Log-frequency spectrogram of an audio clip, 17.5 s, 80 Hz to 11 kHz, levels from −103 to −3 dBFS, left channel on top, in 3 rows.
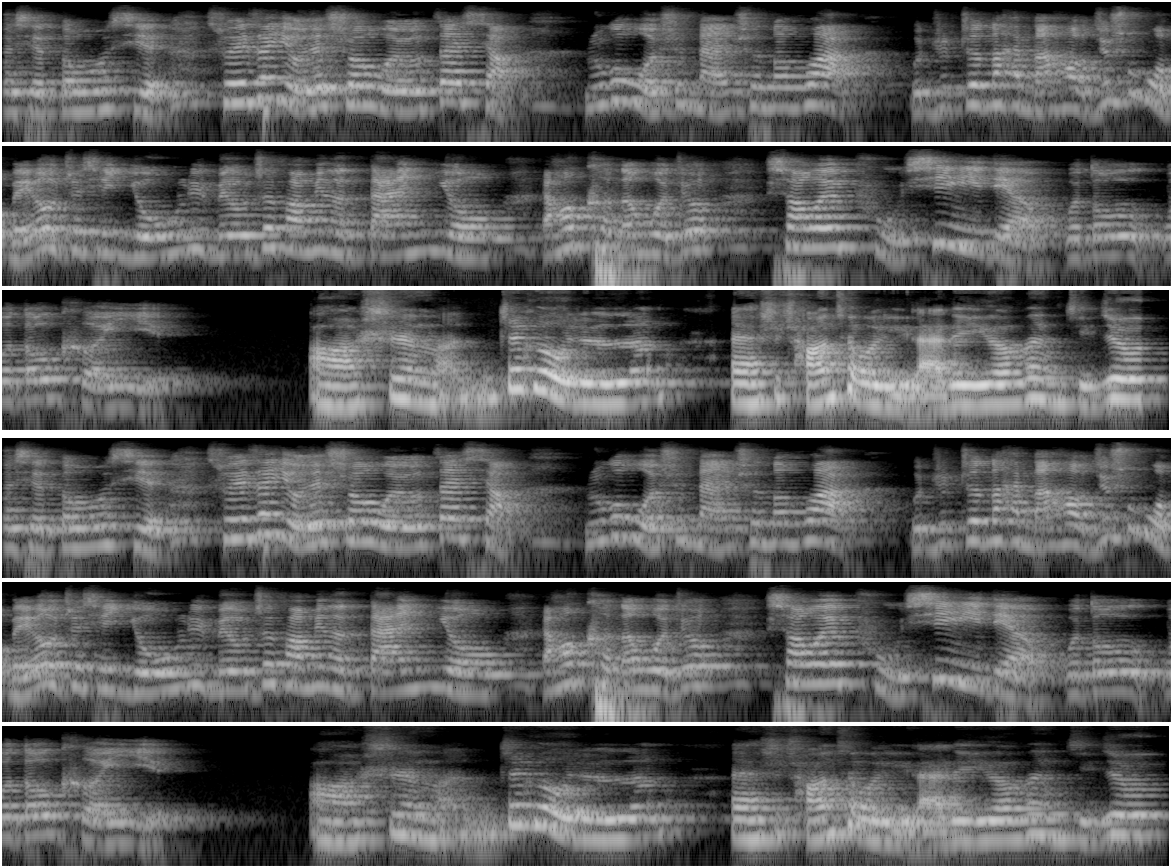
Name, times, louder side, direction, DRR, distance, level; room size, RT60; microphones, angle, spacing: voice 1, 0.0-4.2 4.5-12.5, left 1 dB, 5° right, 0.6 m, -37 dB
voice 2, 13.2-15.0 15.3-17.4, left 6 dB, 80° left, 0.3 m, -30 dB
4.9 x 2.5 x 3.7 m
head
